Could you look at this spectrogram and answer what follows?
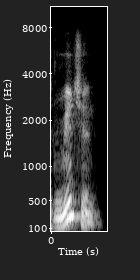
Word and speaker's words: München: it's like Munich. Munich isn't. That's not how you say it in German. It's München.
